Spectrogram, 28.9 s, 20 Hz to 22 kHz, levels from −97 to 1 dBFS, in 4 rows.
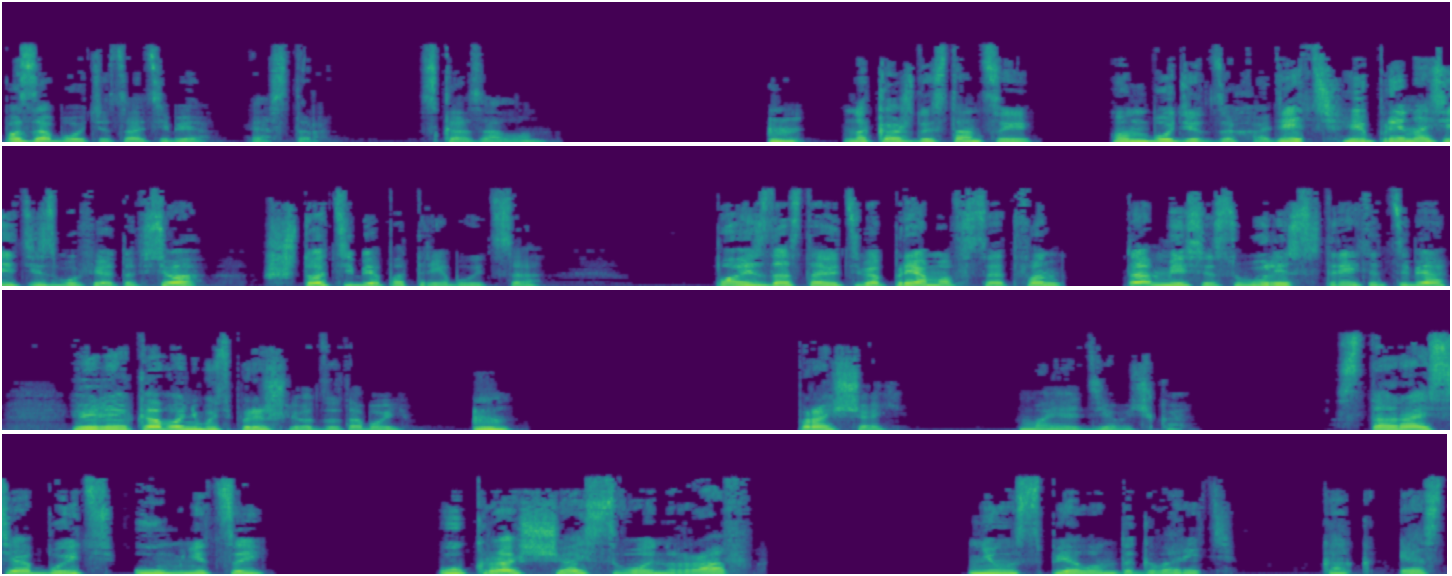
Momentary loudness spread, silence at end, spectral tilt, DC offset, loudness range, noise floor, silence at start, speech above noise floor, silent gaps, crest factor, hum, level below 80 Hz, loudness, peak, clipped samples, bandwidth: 14 LU; 0.05 s; -4 dB/octave; under 0.1%; 9 LU; -77 dBFS; 0 s; 51 dB; 2.80-3.82 s, 5.20-5.54 s, 12.56-12.84 s, 17.12-18.46 s, 20.47-21.08 s, 23.09-23.89 s, 25.54-26.52 s; 22 dB; none; -64 dBFS; -26 LUFS; -6 dBFS; under 0.1%; 15.5 kHz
